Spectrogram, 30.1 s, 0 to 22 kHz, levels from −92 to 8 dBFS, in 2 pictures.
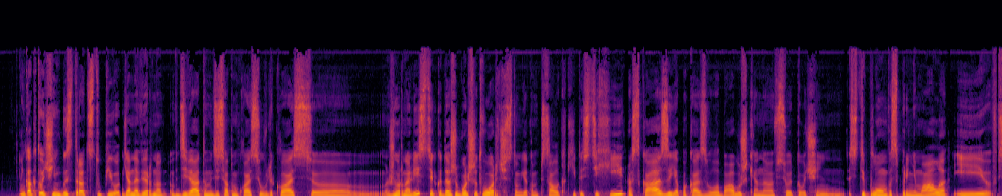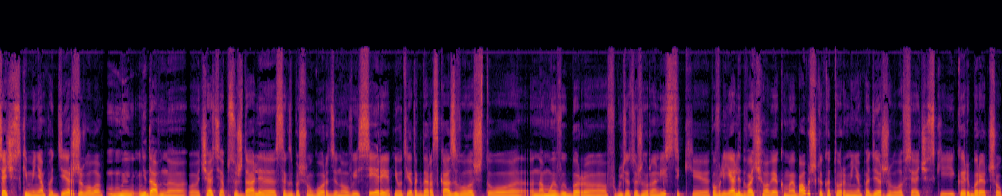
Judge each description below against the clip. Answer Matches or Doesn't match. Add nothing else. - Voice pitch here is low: Doesn't match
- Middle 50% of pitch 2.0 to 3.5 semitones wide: Matches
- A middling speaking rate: Matches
